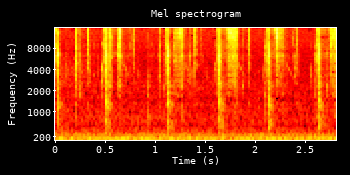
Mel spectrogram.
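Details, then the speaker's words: Lennox rooftop unit with no heat and code 66, tested after clearing the pressure switch tubing; sharp clicks every half second over a low hum as the switch opens and closes cleanly; normal pressure switch operation. "good that's a good sound sign right there so plug it back in let's restart the unit and see what happens"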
